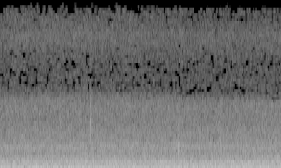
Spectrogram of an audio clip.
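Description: A swollen river in Uttarakhand rushing during heavy rain, heard as a loud, steady broadband roar of turbulent water with no breaks, close to the bank and with no voices over it.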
